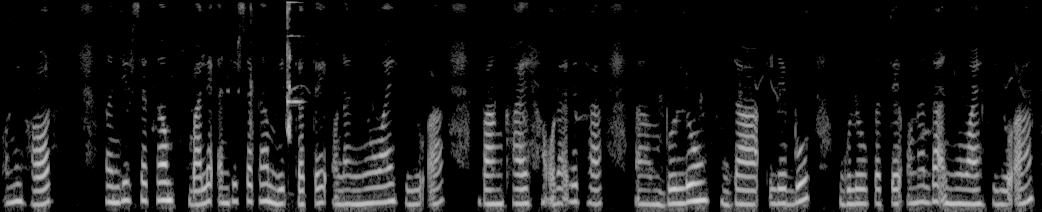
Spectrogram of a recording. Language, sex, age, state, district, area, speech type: Santali, female, 30-45, West Bengal, Birbhum, rural, spontaneous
